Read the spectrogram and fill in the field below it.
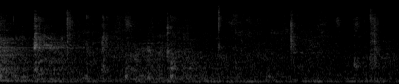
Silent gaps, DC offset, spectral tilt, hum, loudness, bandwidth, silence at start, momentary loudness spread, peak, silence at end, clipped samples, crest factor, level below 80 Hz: none; under 0.1%; -1.5 dB/octave; none; -50 LUFS; 16.5 kHz; 0 s; 9 LU; -26 dBFS; 0 s; under 0.1%; 26 dB; -84 dBFS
